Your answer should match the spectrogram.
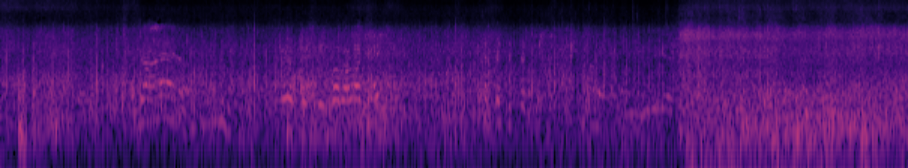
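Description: Surf washing up the beach and swirling around the boat in the shallows, a steady wash of water, with fishermen's voices faintly under it. About nine seconds in the rushing noise grows louder and brighter.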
